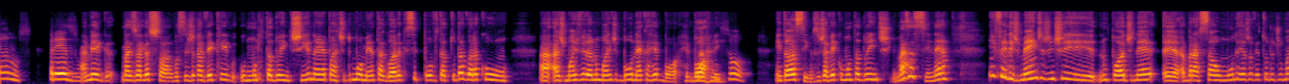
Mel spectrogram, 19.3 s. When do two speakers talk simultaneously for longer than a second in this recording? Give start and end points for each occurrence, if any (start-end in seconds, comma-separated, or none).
none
